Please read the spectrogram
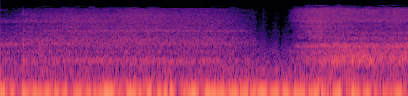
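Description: A man breathing close to a clip-on lapel microphone: a soft breath, a short break about a second and a half in, then another breath.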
